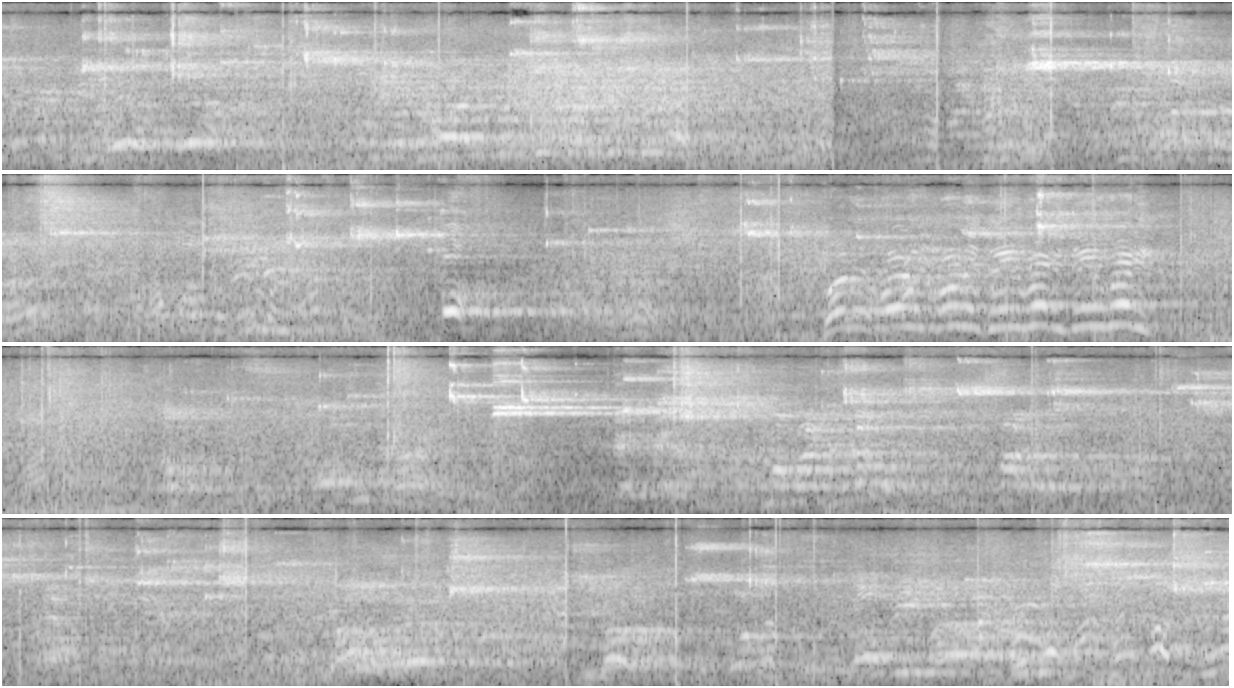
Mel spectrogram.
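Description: Pickup basketball game in a large gym: a ball bouncing on the hardwood court and the short knocks of play, under the players' indistinct voices calling out.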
